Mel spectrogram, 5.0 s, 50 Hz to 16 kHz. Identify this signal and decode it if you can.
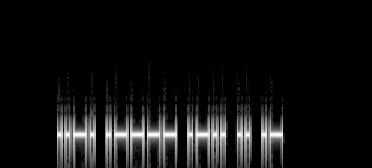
Morse code, heard as a keyed tone, about 22 wpm, 700 Hz. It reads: F1LIA
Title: DXCC-100 Call Signs - 5 Characters - 22wpm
